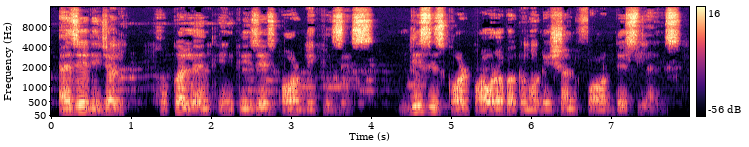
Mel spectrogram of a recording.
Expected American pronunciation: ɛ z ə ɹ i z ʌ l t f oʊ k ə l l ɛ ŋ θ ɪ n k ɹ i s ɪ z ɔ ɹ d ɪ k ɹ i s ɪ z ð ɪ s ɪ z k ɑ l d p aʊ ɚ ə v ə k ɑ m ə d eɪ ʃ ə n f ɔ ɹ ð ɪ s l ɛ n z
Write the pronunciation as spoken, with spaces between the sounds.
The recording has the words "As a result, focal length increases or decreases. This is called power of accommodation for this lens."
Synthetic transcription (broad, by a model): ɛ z ə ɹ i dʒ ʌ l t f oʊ k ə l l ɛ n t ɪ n k ɹ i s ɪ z ɔ ɹ d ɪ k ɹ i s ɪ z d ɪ s ɪ z k ɑ l d p aʊ ɚ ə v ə k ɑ m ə d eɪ ʃ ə n f ɔ ɹ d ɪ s l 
